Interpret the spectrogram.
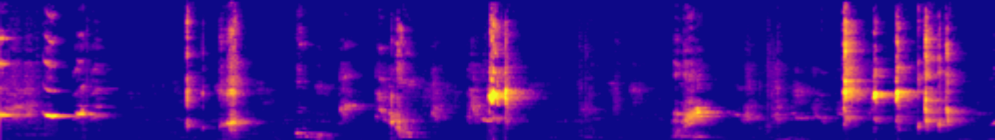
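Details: Talkative African grey parrot mixing rapid whistles, squeaks and speech-like chatter in bursts over ten seconds, with short silent gaps; a person says "Again" afterwards.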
